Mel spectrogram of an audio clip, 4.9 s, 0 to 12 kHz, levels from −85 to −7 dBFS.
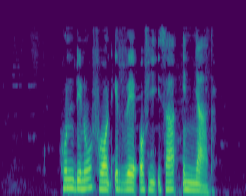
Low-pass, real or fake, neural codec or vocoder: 7.2 kHz; real; none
